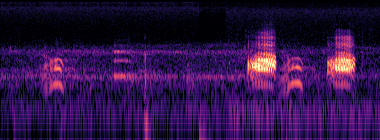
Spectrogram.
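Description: A raven calls outdoors in Yellowstone with a few hoarse caws, two of them loud and close, between softer croaks over a quiet background.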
